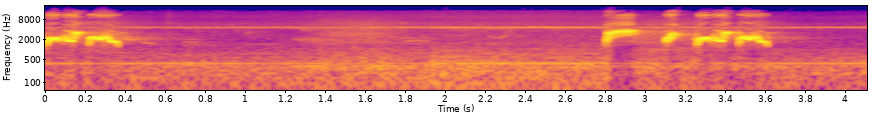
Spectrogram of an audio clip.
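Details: Red-whiskered bulbul, a caged Thai bird, sings southern master-style song used to rouse and teach young birds. A clipped phrase opens, then after a pause comes one full phrase of five quick, bright, warbling notes over a constant faint whine.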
